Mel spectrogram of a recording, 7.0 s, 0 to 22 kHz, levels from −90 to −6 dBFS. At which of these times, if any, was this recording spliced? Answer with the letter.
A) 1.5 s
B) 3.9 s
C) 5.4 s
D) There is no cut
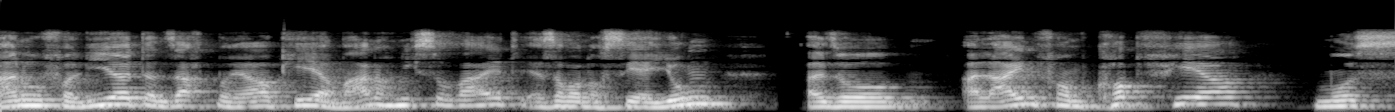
B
